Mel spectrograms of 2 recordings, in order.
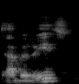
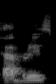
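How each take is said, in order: First: Tabriz is said in an altered pronunciation. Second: Tabriz is said in its usual pronunciation.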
